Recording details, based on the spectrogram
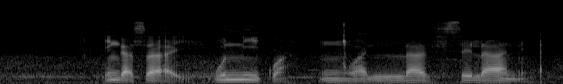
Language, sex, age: Xhosa, male, 23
